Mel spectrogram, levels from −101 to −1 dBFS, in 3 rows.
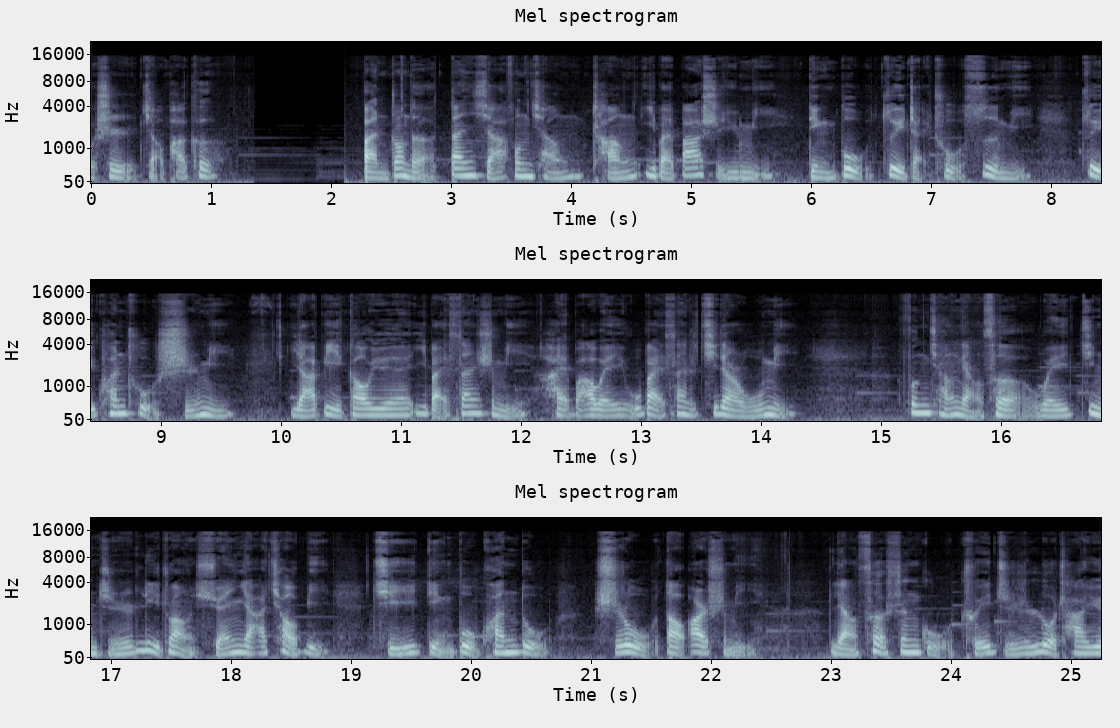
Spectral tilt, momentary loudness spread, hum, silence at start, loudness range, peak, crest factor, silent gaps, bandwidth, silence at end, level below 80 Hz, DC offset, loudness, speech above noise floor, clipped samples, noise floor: -6 dB/octave; 9 LU; none; 0 s; 2 LU; -6 dBFS; 24 dB; none; 15.5 kHz; 0 s; -54 dBFS; under 0.1%; -30 LUFS; 42 dB; under 0.1%; -71 dBFS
